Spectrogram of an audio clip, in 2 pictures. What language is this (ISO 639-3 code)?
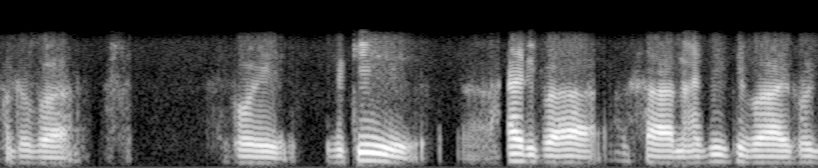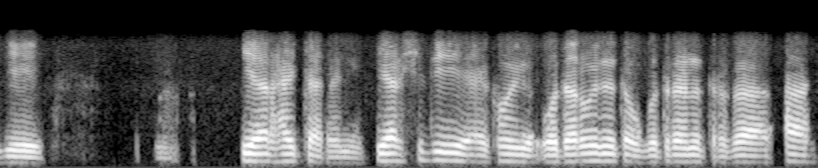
mni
